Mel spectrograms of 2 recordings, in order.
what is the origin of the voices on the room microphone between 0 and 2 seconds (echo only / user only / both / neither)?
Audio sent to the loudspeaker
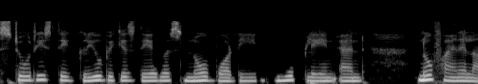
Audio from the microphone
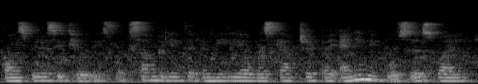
user only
